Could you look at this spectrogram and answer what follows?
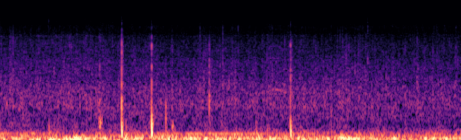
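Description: Sleet and rain falling steadily on a lake park, a soft continuous patter with a few sharper drop ticks close by and a low wind rumble beneath, no voices.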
